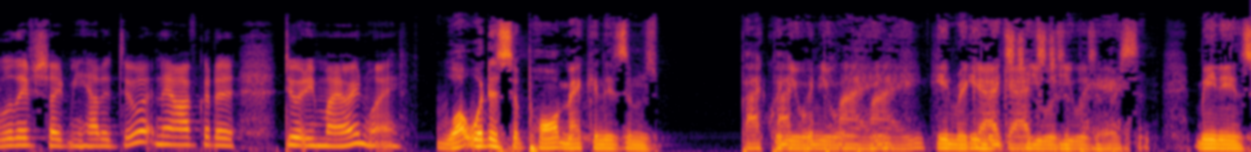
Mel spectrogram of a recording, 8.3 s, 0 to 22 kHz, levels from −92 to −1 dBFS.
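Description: From 5.16 s to 7.54 s, just after "the support mechanisms back", a doubled audio track appears: a second full-band copy of the speech runs about 200 ms behind, at roughly the same level, and switches on and off abruptly. The likely cause is the signal being captured twice, once through a slower path. The result sounds like a hard, dry slapback echo. On a waveform or spectrogram, every syllable shows a twin shifted by that fixed offset, with no decaying tail between them.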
